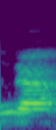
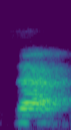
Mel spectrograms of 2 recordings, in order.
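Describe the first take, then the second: First: The consonant is a soft 'th' with tongue out. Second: The consonant is a buzzing 'z' with tongue inside. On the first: The speaker calls it right. "bunyinya bukan" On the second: The speaker calls it wrong. "tapi za"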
